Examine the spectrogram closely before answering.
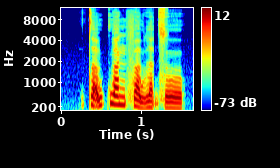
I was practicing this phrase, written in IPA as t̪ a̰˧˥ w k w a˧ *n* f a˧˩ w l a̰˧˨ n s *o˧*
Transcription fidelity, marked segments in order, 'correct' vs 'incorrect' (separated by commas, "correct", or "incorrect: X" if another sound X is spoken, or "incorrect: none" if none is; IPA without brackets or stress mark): incorrect: ŋ, incorrect: o˨˩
